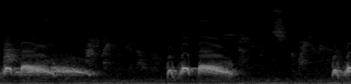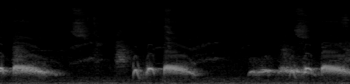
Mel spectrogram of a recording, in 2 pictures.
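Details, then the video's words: Spotted dove cooing to excite other doves into calling: long soft coos alternating with phrases opening on quick clipped notes, about five phrases over ten seconds against quiet background noise. "Cu gáy gáy thúc cả bầy cu ở nhà gáy loạn. tiếng chim cu gáy kích bổi nhanh nổi nhất. cu đất"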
